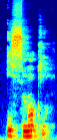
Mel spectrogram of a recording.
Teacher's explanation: in Portuguese, you insert this E in the beginning, word initial. So you can call this word initial epenthesis.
